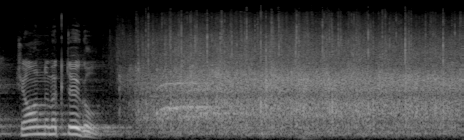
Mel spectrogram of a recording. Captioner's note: audience applauding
